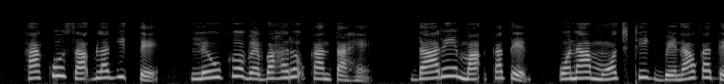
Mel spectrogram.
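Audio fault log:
throughout: AAC compression, likely AAC-LC around 32 kbps, removes everything above 7.2 kHz and quantises coarsely, so the speech sounds dull and smeared with plainly audible artefacts.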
